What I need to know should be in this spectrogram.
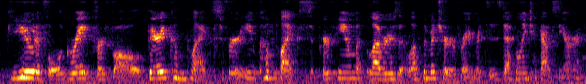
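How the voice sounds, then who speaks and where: A woman in her twenties casually reviewing perfumes, gushing and emotional with drawn-out emphasis. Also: medium pitch, fairly even intonation, vocal fry, a bit bright. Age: 20s. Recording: echoey room with faint noise.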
